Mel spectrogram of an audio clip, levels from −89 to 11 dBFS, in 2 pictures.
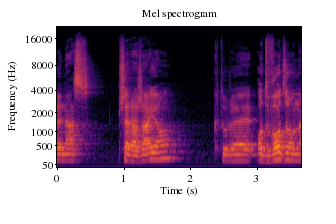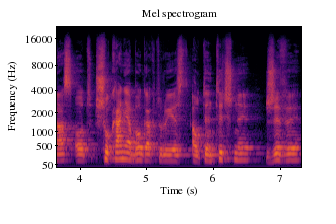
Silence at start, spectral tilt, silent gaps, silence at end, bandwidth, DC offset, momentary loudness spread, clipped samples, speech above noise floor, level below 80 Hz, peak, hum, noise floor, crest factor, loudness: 0 s; -3 dB/octave; none; 0 s; 18.5 kHz; under 0.1%; 10 LU; under 0.1%; 36 dB; under -90 dBFS; -4 dBFS; none; -62 dBFS; 22 dB; -26 LUFS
